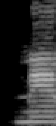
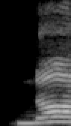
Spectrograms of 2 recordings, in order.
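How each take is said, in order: First: The voice sounds strongly nasal. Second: The voice sounds clear, not nasal.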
